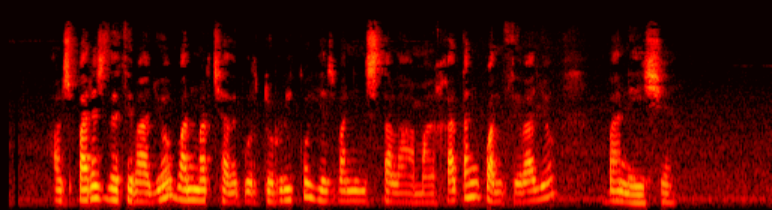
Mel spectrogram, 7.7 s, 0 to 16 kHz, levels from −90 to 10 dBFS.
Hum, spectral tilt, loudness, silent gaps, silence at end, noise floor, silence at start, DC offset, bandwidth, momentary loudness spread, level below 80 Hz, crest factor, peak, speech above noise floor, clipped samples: none; -4 dB/octave; -30 LUFS; none; 1 s; -60 dBFS; 0.55 s; under 0.1%; 11 kHz; 9 LU; -82 dBFS; 20 dB; -10 dBFS; 31 dB; under 0.1%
